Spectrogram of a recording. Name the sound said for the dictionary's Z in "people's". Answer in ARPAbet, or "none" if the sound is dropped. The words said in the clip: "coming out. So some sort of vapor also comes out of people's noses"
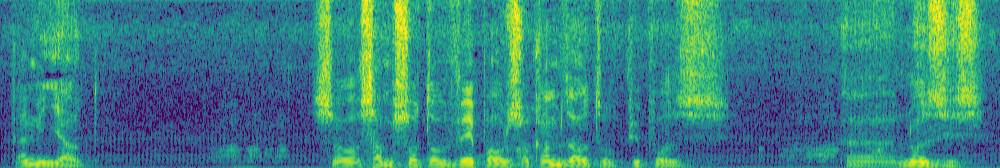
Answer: Z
